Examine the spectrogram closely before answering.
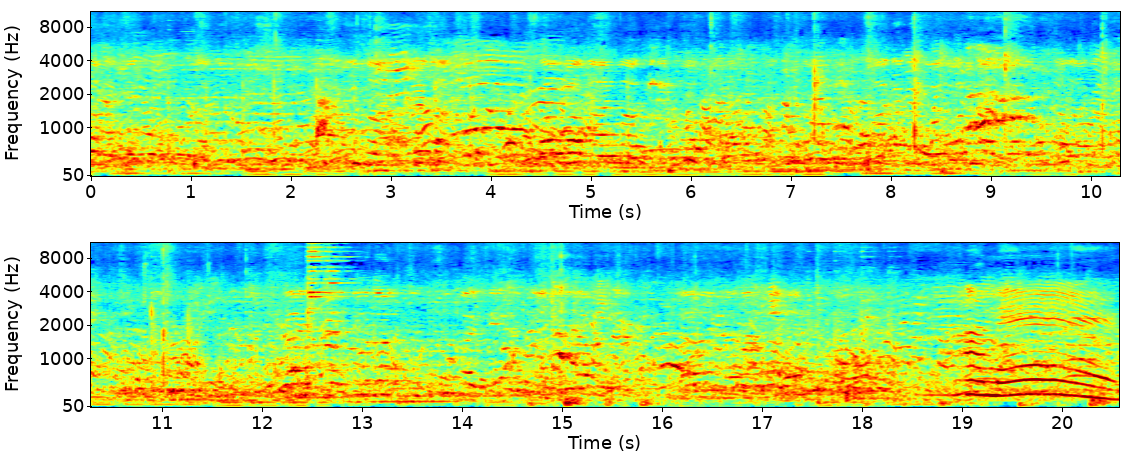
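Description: Children chatter and murmur nearby.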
